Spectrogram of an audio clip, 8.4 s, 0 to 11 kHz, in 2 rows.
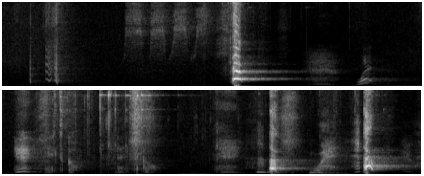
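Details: Shih Tzu, a male pet dog, excited as he expects to go out; sharp high barks at about 2.3, 6.9 and 7.8 seconds with softer yelps between, while a person talks to him indoors.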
